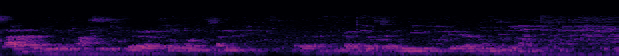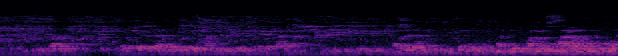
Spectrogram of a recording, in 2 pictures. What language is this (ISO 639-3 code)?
ind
